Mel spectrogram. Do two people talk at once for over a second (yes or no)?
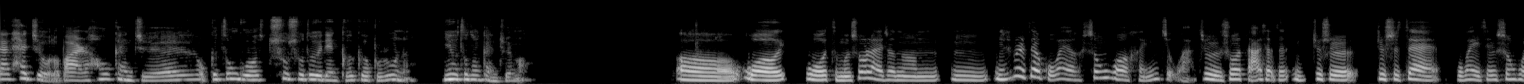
no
